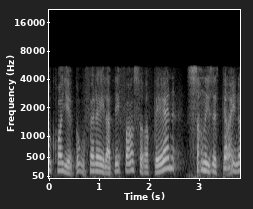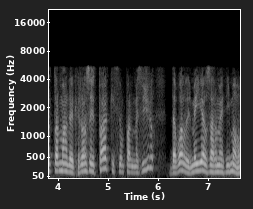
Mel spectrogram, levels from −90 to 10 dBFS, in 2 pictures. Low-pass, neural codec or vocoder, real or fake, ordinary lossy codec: 5.4 kHz; codec, 16 kHz in and 24 kHz out, 0.4 kbps, LongCat-Audio-Codec, fine tuned four codebook decoder; fake; none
